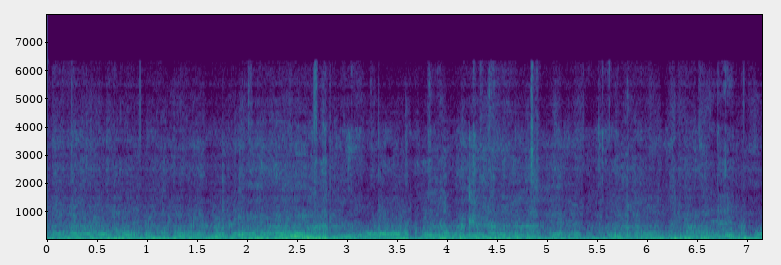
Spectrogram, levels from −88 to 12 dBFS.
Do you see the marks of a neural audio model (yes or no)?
yes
